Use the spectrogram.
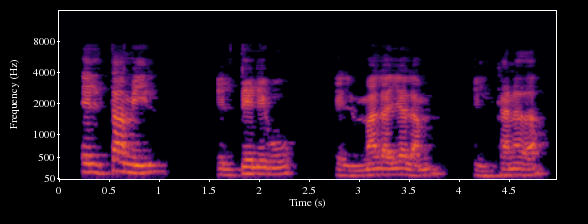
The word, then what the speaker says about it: malayalam: El tamil, el telugu, el malayalam, pronunciamos con I, malayalam, el kannada y el oriya.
